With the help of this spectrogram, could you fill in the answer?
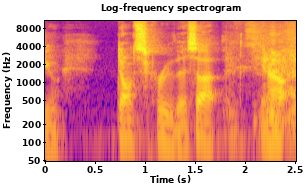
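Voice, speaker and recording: Fairly even intonation in very fast speech, with noticeable background noise. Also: man. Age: 70s. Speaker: author. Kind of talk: book launch talk.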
